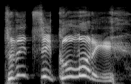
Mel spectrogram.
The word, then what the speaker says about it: trzy kolory: I know how to pronounce three colours in French. Trois couleurs, or in Polish, it's trzy kolory, which is significantly less relaxing, I think.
